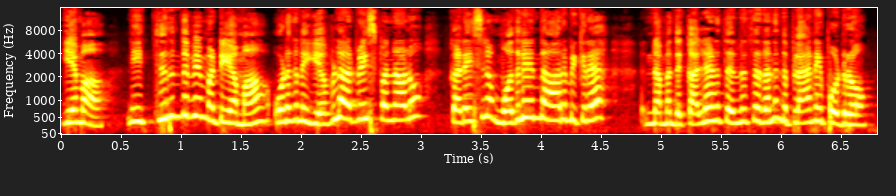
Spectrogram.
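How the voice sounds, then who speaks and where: A woman voicing a sharp-tongued, scheming young woman who pushes and coaxes her family in a cartoon drama. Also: extremely high pitch, very fast. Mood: plotting. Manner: pushy, coaxing.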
